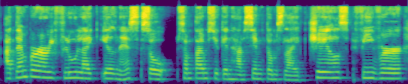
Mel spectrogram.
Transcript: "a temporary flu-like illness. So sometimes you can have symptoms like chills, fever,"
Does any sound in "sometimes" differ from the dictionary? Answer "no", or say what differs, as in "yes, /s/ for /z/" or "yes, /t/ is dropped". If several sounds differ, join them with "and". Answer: yes, /s/ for /z/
